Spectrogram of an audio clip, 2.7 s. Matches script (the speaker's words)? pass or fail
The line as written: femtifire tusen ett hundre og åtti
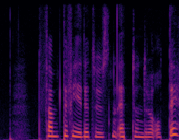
pass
